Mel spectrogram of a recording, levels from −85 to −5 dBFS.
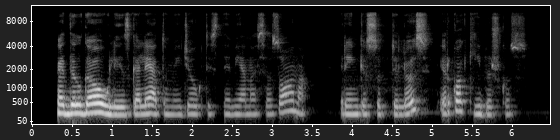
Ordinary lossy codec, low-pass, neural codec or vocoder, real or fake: MP3, 96 kbps; 9.9 kHz; none; real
